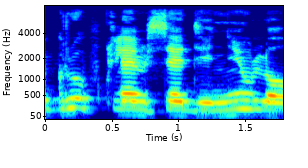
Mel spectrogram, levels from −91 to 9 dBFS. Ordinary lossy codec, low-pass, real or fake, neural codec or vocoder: none; 7.2 kHz; real; none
